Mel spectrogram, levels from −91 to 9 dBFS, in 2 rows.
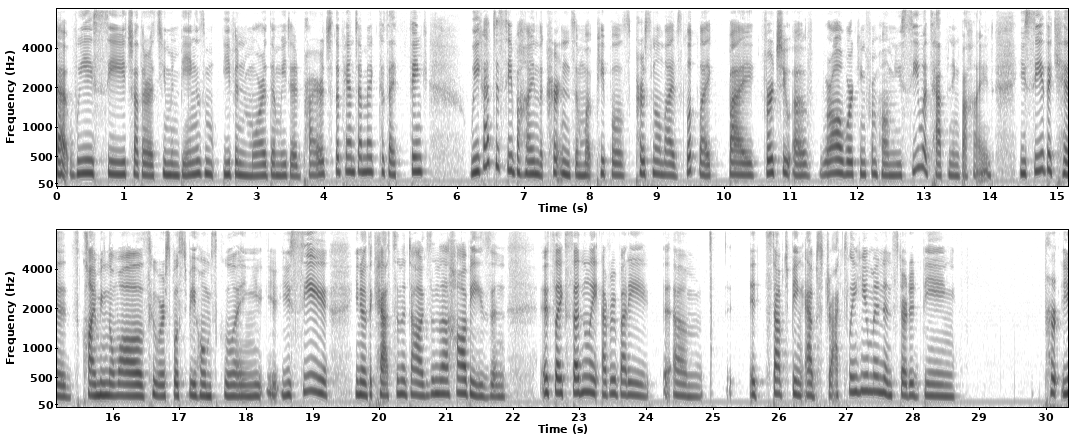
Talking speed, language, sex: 175 wpm, English, female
